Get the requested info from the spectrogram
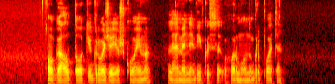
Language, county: Lithuanian, Panevėžys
